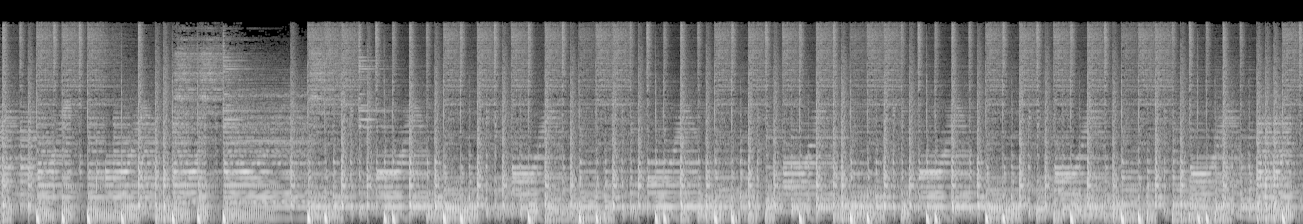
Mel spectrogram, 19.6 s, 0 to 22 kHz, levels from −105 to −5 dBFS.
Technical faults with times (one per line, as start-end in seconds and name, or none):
none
